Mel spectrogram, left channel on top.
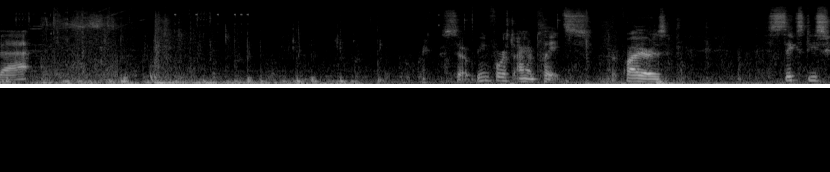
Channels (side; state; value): right; silent; digital silence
